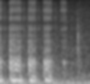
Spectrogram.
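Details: Netherland Dwarf rabbit kept as a pet, snorting its nose in apparent territorial awareness: three quick, puffing grunts in close succession, then a faint fourth, over a low indoor hum.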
